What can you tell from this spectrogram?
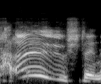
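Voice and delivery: high mock country drawl on Houston; imitated movie accent. Telling viewers the movie punchline, high mock country accent. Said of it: "Chinese guy with that, that accent".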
